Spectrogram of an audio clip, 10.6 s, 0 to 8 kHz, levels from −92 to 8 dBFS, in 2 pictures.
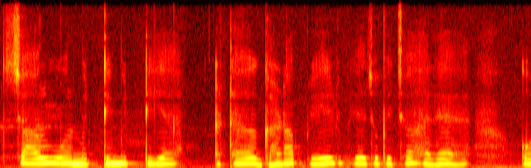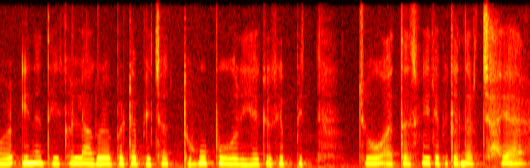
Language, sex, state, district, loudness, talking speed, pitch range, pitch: Hindi, female, Rajasthan, Nagaur, -17 LUFS, 160 wpm, 250-265 Hz, 255 Hz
